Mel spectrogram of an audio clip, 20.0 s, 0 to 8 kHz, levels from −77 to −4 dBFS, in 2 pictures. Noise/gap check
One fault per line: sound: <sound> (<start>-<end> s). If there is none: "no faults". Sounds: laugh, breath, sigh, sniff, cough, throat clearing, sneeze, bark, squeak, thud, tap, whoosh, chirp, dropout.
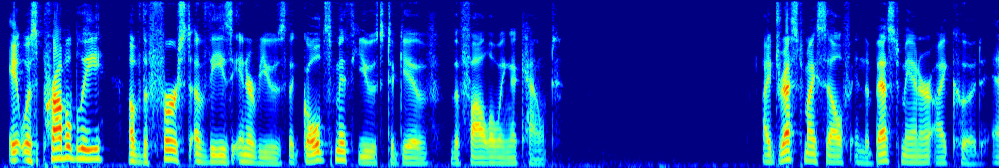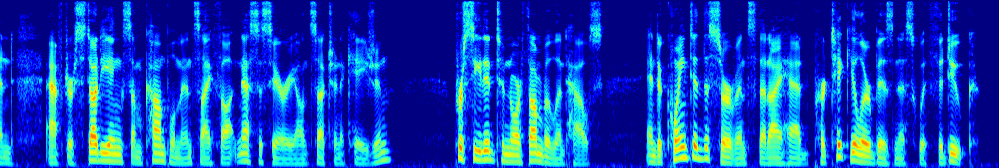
sound: dropout (3.8-3.8 s)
